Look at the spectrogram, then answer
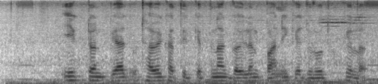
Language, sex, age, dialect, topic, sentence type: Bhojpuri, male, 18-24, Northern, agriculture, question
